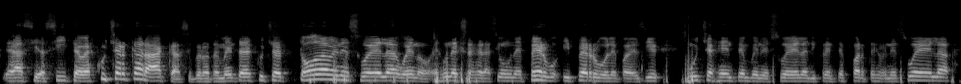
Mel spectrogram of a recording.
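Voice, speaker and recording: Guy hosting an interview, kinda high voice, formal, lots of "ah"s, muffled lo-fi audio. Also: fast, few pauses. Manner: warm formal welcomes, hesitant "ah" fillers. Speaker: interview host. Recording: dull lo-fi sound.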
